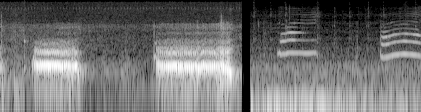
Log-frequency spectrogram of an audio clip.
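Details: Domestic cat calls: two loud, long, flat, strained meows about a second apart, followed by two thin, higher, clear meows, the last one rising then falling, in a quiet indoor setting.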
